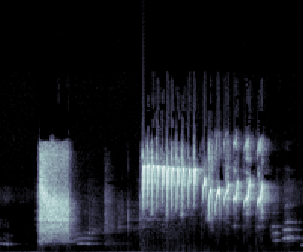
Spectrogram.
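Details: Greater green leafbird singing to stimulate young birds, a harsh buzzy burst followed by a high rapid trill of sharp notes that slowly descends; faint low hum behind.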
